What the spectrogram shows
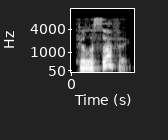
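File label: "philosophic", British English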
